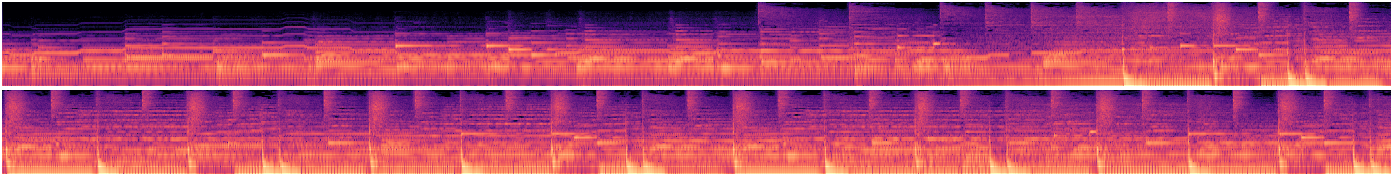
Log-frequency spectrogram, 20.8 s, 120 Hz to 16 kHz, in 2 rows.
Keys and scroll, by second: 2.4 r, 10.1 KP_3, 13.0 g, 13.1 z, 15.0 s.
